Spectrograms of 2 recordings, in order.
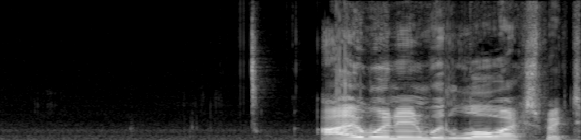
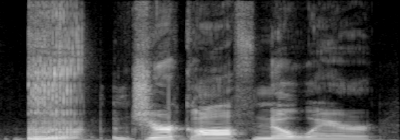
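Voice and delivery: ordinary delivery

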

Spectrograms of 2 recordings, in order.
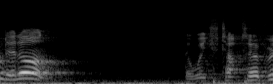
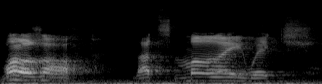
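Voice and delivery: a dripping swamp monster chasing off the dragon; growling beast voice; much slower than usual. Acted. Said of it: "was a yowl and a growl, and a croak and a shriek".

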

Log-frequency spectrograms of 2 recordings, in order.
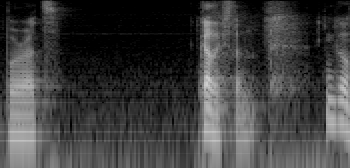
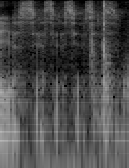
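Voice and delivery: mumbled yeses; 11 dB quieter than usual. Real, not acted. Muttering while checking papers.

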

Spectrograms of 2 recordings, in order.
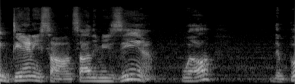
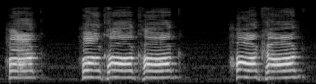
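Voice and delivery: high, loud honking; car horn imitation; 10 semitones higher, 12 dB louder, much slower than usual. A narrator's reading. Dinosaur makes a noise like a car, loud honks. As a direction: honk in short bursts like a car. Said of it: "make a noise like a car".

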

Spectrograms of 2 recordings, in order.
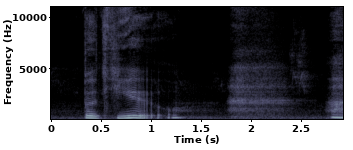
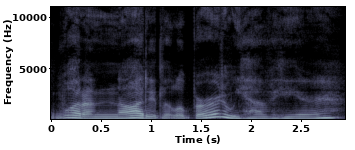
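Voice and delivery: ordinary talk, nothing marked

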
